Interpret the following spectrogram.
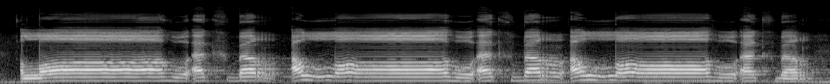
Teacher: menyukun huruf ra atau mematikan huruf ra padahal kita tidak berhenti atau tidak wakaf di sini.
